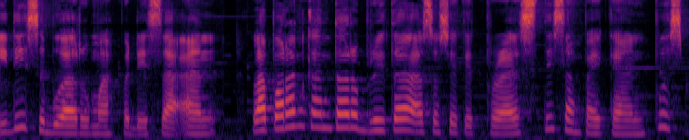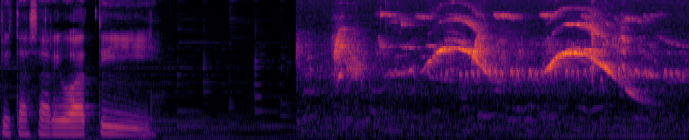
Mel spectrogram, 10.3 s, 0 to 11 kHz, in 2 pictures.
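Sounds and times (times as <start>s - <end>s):
speech: 0.0s - 6.4s, 7.6s - 7.9s
Bali myna bird calls: 7.4s - 10.3s.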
